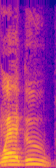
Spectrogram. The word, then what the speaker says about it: Wagyu: Is that how you say it? Wagyu? – Wagyu, prime beef.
